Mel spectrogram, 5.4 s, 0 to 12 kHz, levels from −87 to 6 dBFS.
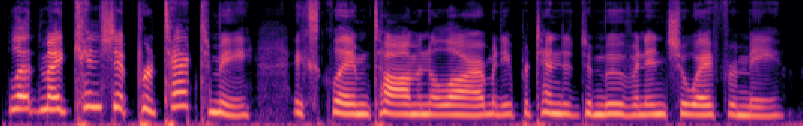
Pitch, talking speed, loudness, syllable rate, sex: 255 Hz, 215 wpm, -17 LUFS, 5.5 syllables/s, female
